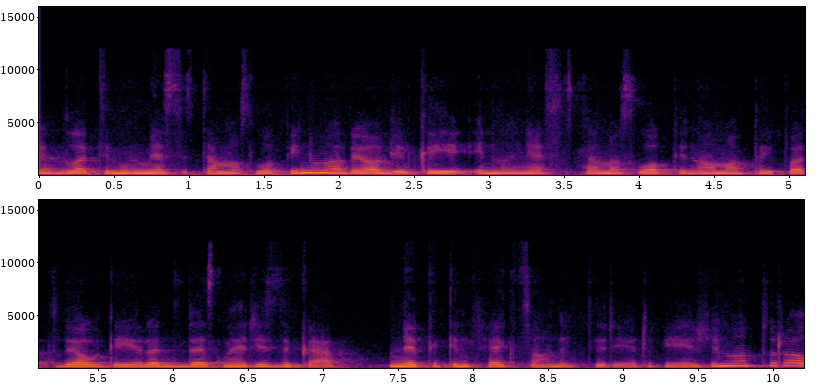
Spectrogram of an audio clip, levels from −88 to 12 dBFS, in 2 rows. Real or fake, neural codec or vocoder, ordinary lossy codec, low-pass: fake; codec, 24 kHz, 0.9 kbps, WavTokenizer, medium speech release version 1; Opus, 16 kbps; 10.8 kHz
